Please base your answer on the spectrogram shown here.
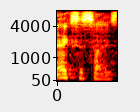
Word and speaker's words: exercise: more common collocation and exercise the first syllable is stressed and let's end this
